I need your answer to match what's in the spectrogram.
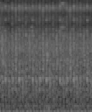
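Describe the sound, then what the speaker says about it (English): Massey tractor engine idling in a farming simulator game, a steady low rumble with a faint knocking pulse and no other sounds. "I don't want the engine running"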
